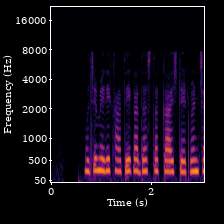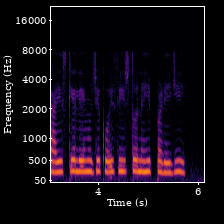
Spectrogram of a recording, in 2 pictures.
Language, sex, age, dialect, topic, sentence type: Hindi, female, 18-24, Garhwali, banking, question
